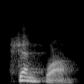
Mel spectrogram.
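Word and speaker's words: Hsuan Hua: How do you say Shan Hua? Shenua.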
